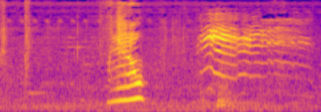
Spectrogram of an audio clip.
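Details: Pet kitten answering its owner at home: a person's short rising meow imitation, then the kitten's high, slightly falling meow lasting under a second, over quiet background noise.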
